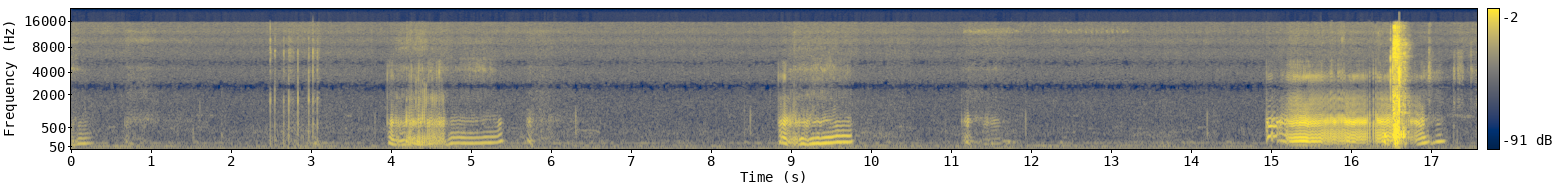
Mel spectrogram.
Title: Funny snoring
